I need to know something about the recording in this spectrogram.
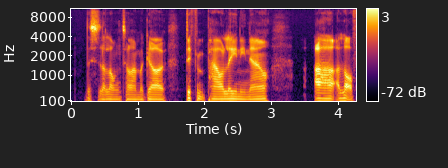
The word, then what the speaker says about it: Paolini: is the name hi my name is Jasmine Pini Jasmine Pini there you go bini I mean we're saying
